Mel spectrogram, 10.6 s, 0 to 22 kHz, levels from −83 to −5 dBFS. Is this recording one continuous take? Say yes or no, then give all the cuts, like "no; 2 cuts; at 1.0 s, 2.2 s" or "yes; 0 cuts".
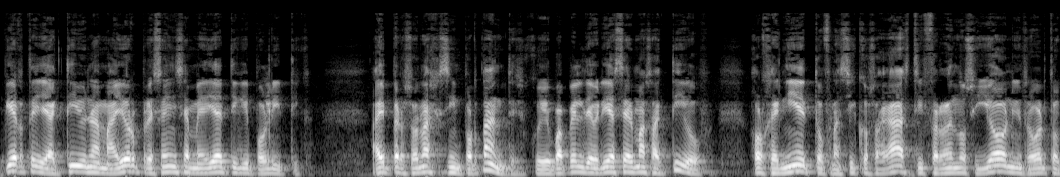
yes; 0 cuts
